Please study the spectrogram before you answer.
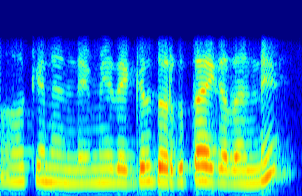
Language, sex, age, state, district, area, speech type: Telugu, female, 30-45, Andhra Pradesh, Palnadu, rural, conversation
